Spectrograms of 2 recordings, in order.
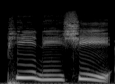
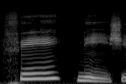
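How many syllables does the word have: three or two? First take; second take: three; two. First: The word is said in three syllables. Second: The word is said in two syllables. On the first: The speaker calls it wrong. "3음절로 발음하기 쉽지만" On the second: The speaker calls it right. "이 음절로 하면서 앞에 액센트 강조, finish 이렇게 강약으로"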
